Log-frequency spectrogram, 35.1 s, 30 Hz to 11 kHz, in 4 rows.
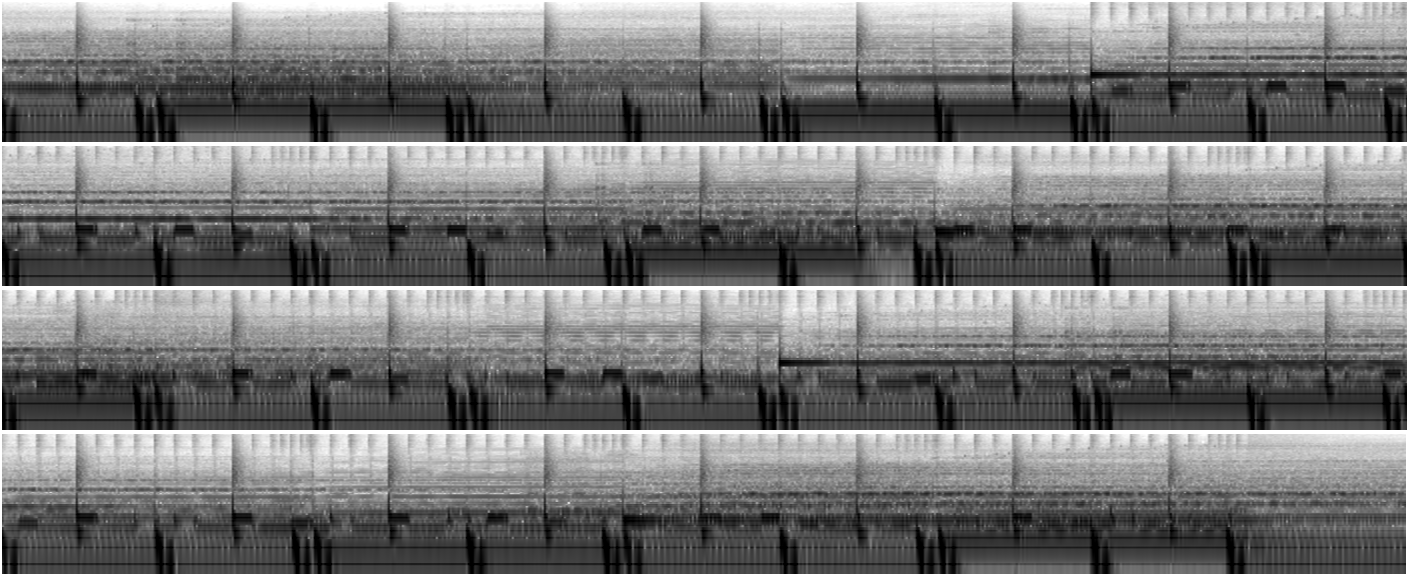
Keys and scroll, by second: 4.0 1, 9.7 Escape, 11.3 ctrl+z, 20.8 Delete, 24.3 F1, 30.0 F9, 31.7 ].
